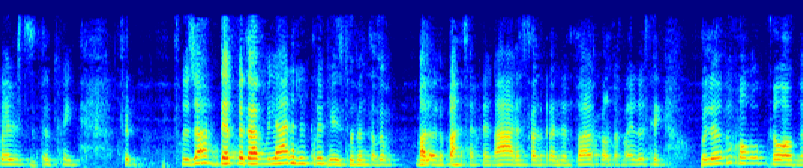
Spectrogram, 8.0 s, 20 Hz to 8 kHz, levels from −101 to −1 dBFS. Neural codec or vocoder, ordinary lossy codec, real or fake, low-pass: codec, 24 kHz, 1.5 kbps, HILCodec; MP3, 48 kbps; fake; 7.2 kHz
